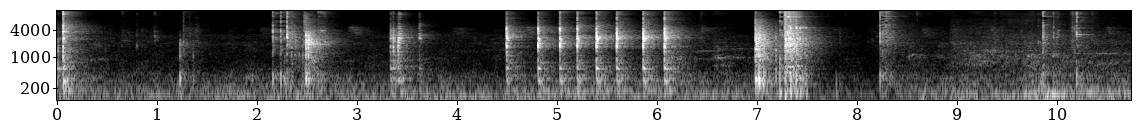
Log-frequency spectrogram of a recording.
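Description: A bicycle front derailleur is tapped into position with sharp metallic knocks, first scattered single hits and then a quick run of evenly spaced taps, close and distinct over quiet background.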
